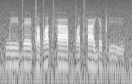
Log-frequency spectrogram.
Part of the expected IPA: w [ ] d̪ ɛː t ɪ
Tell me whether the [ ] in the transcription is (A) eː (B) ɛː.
A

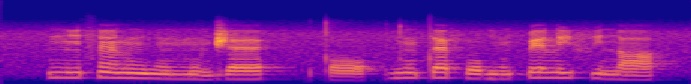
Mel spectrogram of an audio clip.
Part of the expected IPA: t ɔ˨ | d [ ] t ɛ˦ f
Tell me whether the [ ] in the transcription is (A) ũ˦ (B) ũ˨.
A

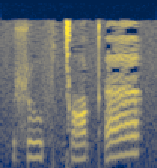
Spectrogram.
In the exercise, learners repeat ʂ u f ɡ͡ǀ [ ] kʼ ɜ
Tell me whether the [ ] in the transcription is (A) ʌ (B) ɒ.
B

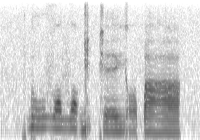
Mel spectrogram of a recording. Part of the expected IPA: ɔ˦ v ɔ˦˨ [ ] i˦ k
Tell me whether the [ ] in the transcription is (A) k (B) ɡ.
B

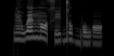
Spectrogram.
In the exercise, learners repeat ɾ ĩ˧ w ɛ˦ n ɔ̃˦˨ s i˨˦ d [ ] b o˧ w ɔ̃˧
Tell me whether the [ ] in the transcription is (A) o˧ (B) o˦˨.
B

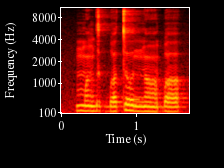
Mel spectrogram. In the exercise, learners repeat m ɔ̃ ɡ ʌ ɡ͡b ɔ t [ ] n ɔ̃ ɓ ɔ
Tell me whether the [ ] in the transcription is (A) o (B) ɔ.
A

